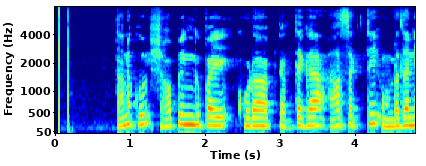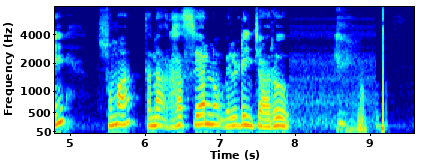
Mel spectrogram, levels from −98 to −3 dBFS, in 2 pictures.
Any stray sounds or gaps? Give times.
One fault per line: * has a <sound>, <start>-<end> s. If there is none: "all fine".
* has a throat clearing, 8.5-9.0 s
